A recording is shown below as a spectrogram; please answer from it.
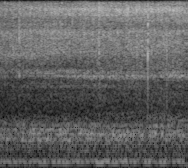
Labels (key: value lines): label: anthrophony, boat engine
recorder: HydroMoth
